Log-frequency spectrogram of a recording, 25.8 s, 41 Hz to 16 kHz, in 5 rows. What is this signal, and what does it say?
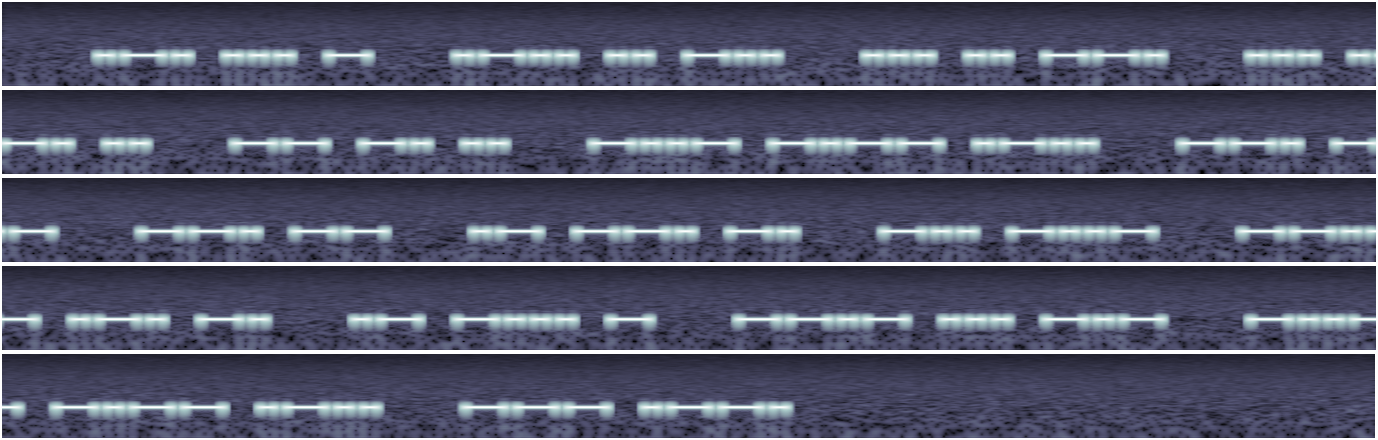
Morse code, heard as a keyed tone, machine-sent, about 25 wpm, 360 Hz. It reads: RST LID SIG SRI MNI XYL GM GM AGN DX QRN ABT QSK XYL OP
